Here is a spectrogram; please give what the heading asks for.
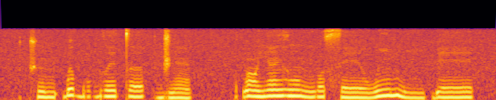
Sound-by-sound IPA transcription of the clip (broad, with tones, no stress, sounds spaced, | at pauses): t͡ʃ ũ˨ m ɓ ə˦˨ b o˧ ɡʷ eː˧ t ə˧ | d͡ʒ ɛ̃˨ | ɗ ɔ̃˧ j ɛ̃˦ ɣ ũ˦˨ ŋ o˧ s eː˨ w ĩ˦ m iː˨ ɓ eː˦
